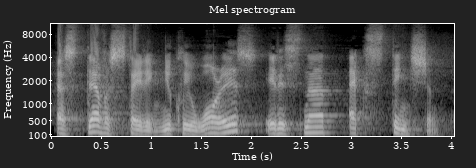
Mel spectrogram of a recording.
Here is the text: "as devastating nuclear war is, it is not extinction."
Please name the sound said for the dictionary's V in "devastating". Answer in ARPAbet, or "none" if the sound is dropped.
V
